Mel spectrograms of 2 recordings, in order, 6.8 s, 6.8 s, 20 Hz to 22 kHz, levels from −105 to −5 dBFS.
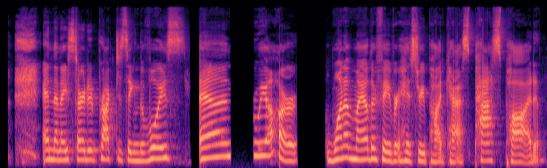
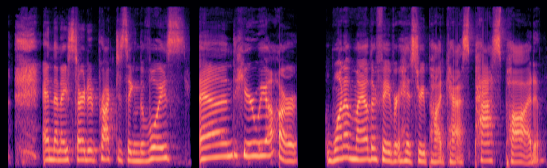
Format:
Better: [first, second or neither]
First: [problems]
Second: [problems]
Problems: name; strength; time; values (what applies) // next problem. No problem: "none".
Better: second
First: audio cutting out; at 3 s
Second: none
